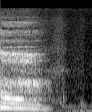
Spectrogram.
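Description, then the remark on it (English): A single exaggerated, theatrical, sarcastic gasp from one voice, loud, with a voiced tone that slides downward and trails off after about half a second. No words are spoken. “You know, it's so hard to tell when your gasps are sarcastic.”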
